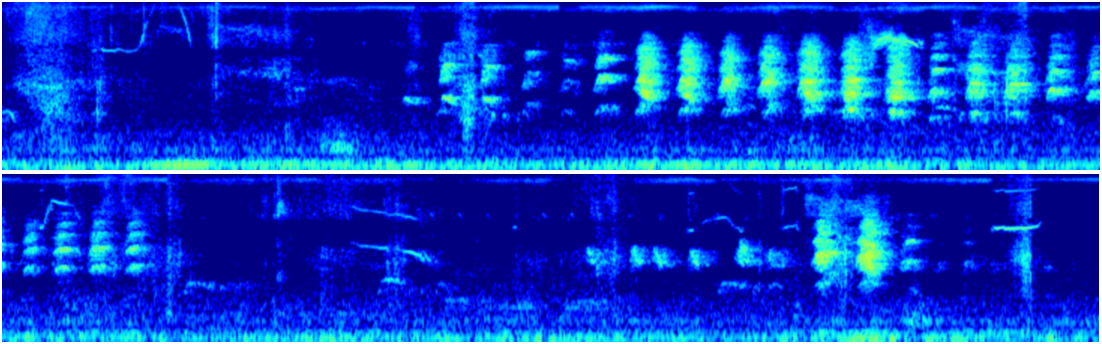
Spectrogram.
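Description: A bird calling faintly: a fast run of repeated chirping notes, about four a second, lasting some four seconds, then a shorter burst near the end.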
